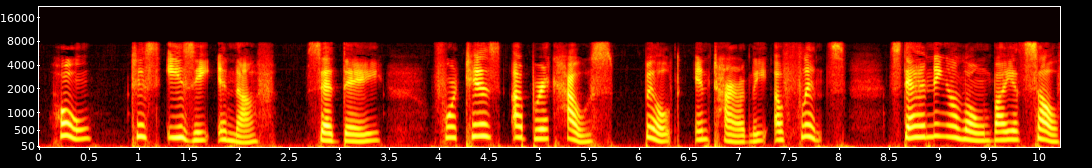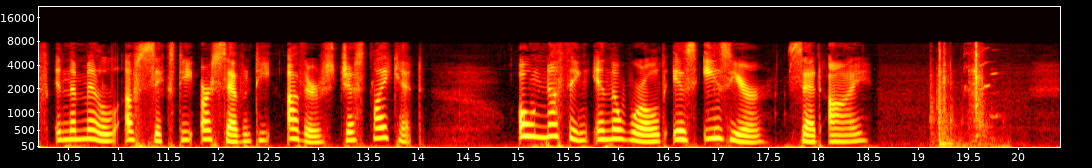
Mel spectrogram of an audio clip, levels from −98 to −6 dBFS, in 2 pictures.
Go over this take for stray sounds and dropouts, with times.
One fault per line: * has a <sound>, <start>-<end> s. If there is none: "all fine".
* has a squeak, 19.1-19.9 s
